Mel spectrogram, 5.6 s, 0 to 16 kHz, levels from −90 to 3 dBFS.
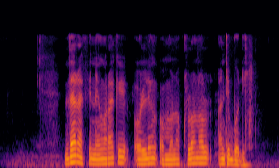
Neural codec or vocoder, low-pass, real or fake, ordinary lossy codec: none; 7.2 kHz; real; none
